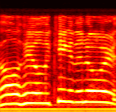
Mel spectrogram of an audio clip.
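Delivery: put-on unhinged, wild, crazy hollering. Retelling what a man yelled as he reached the gate, in a crazy voice. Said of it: "he yelled in this crazy voice".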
